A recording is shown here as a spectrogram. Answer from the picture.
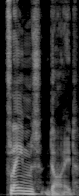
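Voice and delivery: usual speaking voice

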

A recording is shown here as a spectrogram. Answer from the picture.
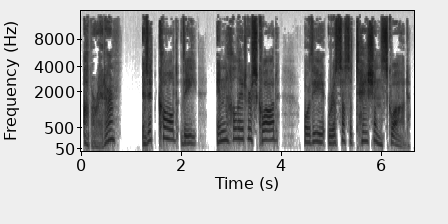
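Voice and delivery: high, strained and drawn out; weird high-pitched voice. A narrator's reading. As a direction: ask it in an odd high voice, pitch way up. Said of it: "in a weird, high-pitched, slow voice".

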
